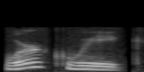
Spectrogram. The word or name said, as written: workweek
